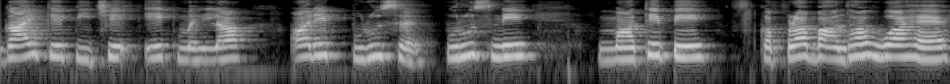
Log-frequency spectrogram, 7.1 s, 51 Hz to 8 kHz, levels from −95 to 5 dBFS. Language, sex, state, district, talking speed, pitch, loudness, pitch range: Hindi, female, Bihar, Saharsa, 145 wpm, 255 Hz, -22 LUFS, 235-270 Hz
